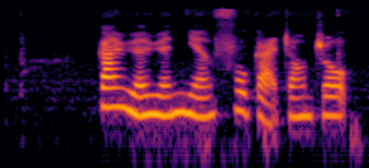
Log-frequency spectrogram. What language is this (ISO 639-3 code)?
zho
